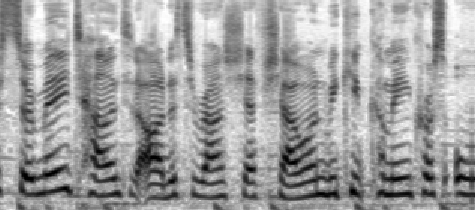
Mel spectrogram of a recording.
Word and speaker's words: Chefchaouen: Chefchaouen.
